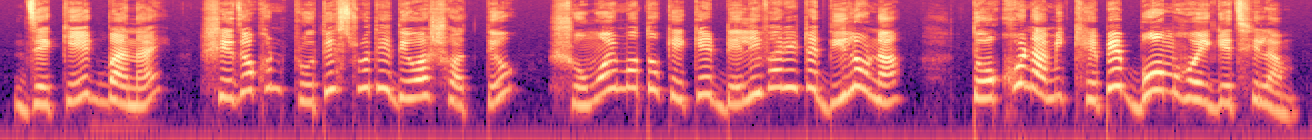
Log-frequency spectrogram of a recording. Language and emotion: Bengali, angry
